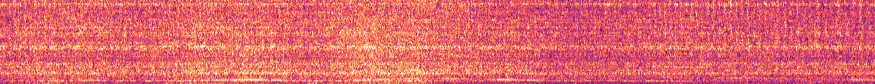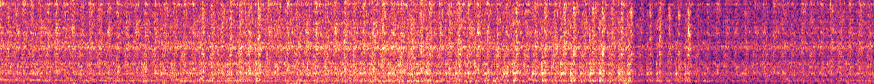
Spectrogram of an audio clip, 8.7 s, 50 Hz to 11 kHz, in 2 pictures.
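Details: VW Polo 9N 1.2 12V, 198,000 km; light metallic tapping about three per second at idle only, developed over time; owner suspects timing chain but unsure; metallic knocking at idle, cause unconfirmed.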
